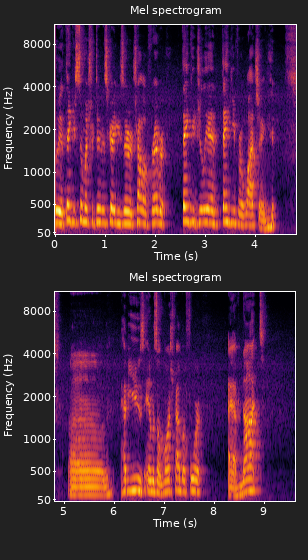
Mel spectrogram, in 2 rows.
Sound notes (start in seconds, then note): 5.1 chuckles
